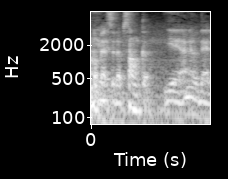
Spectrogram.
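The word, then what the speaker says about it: Csonka: his last name, but Sanka. When the Dolphins went undefeated. Let's go say the C is on silent. I'm going to mess it up. Sanka.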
